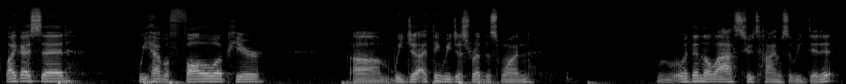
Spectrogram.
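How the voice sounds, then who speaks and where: Stuffy-nosed man hosting a livestream. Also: fairly low pitch. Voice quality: nasal. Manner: rambling, apologetic, restarts often. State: stuffy nose, a little nasal. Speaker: livestream host reading viewer stories. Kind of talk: casual livestream chat and story reading.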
